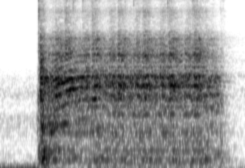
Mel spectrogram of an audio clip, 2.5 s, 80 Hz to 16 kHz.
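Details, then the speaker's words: Freshly rebuilt 230 six-cylinder first-start attempt, new fuel filter and fuel pump hooked up, no fuel reaching it yet; steady fast starter whirr for about two seconds with no firing; cranking without fuel. "keep going no fuel yet yeah just keep cranking"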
